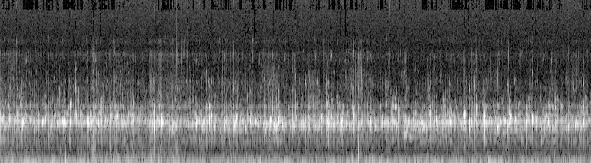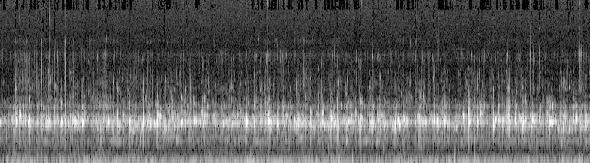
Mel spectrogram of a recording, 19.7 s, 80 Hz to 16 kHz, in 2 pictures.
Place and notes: Utena, Lithuania, streamlet in a swamp
swampy place you can reach only in winter. small streamlet, hydrophone recording.
4 December 2021, ~16:00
